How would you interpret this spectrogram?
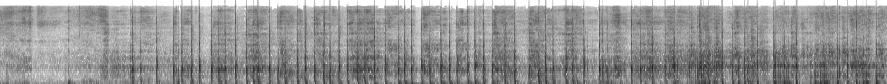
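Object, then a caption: Cardboard box. A large, hollow black cardboard gift box has its world-map lid opened and then closed, and long nails scratch the lid before tapping on the box edge. The taps come fast and steady, each a short, dry, hollow knock with a low thump and a mid-range papery tone that dies away almost at once.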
